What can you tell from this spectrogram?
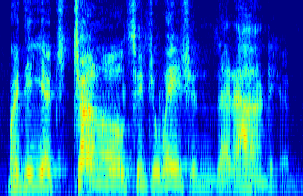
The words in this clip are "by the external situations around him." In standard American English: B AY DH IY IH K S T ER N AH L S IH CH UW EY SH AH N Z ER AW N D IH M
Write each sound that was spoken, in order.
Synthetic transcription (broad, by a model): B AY DH IY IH K S T ER N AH L S IH CH UW EY SH AH N Z ER AW N D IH M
